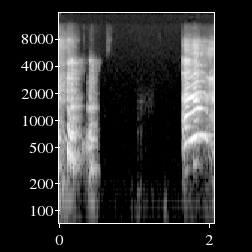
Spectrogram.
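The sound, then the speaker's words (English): Two quick, rough cough bursts, then a short silence before a strained, voiced throat-clearing sound follows. “Oh my God, you have me coughing.”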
